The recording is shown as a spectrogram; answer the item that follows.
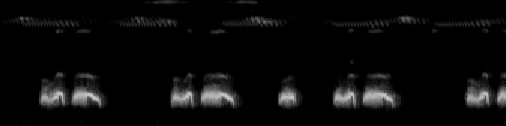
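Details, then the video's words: Spotted dove cooing to incite male and female birds to fight: several paired low coos plus one lone short note, hollow and rolling, at an uneven pace. "Tiếng chim cu gáy kích bổi kích trống mái gáy gù đánh nhau"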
